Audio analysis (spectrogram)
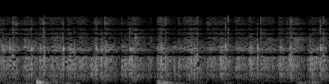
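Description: Residents applaud in the plenary hall of the Sant Feliu de Codines council on a Thursday evening, bidding farewell to outgoing councillor Ramon Puig; many hands clap in a dense, steady patter that holds at an even, moderate level for the whole stretch without any voices.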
